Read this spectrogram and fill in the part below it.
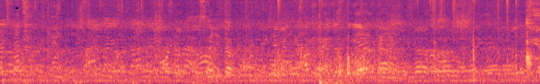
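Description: A crowd of men murmurs and chatters close by.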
